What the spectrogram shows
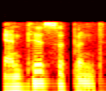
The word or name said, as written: anticipant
